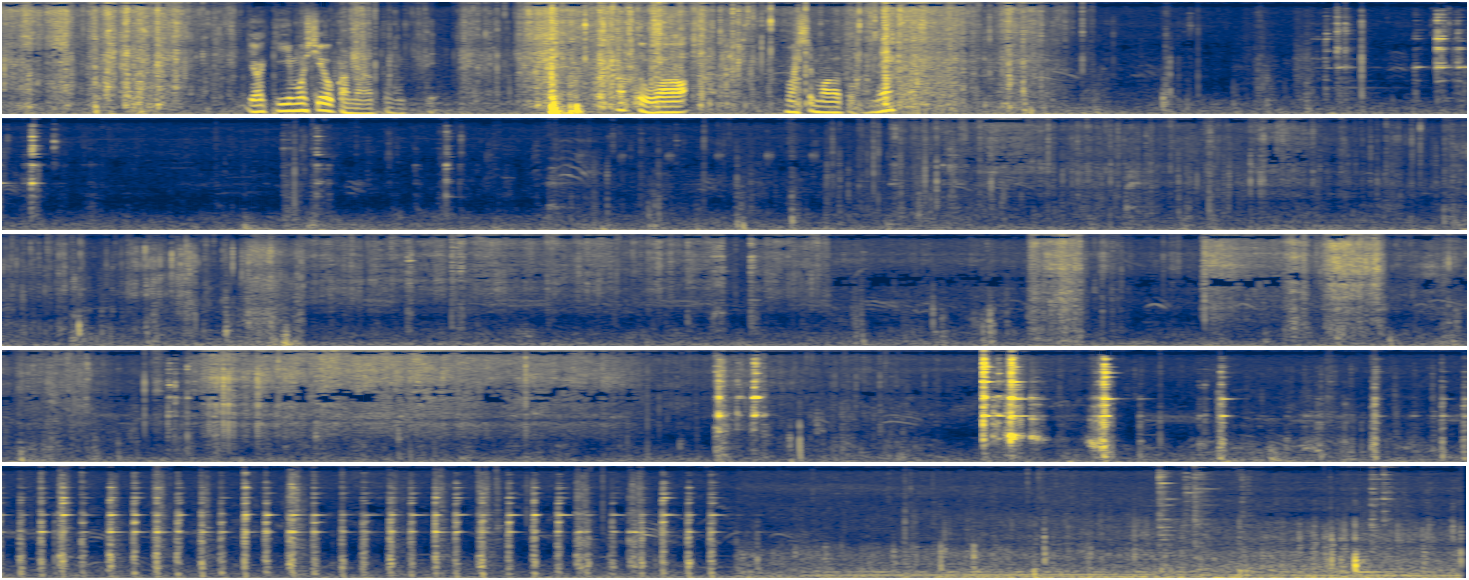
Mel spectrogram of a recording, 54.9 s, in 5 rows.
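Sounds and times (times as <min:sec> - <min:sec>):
wood fire crackling: 0:00.0 - 0:08.5, 0:15.6 - 0:44.8, 0:46.1 - 0:54.9
sausages sizzling in skillet: 0:17.6 - 0:23.0, 0:24.3 - 0:40.4
cookware clanking on grill grate: 0:38.3 - 0:38.9, 0:40.3 - 0:49.9.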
